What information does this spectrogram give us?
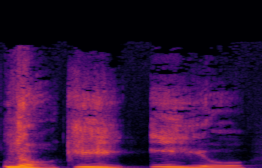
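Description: A man's voice: sits high, sing-song, very slow, warm tone, husky, pitched above the performer's own voice, full character voice. A man playing an evasive young Roman grandson who stammers and protests in a stage monologue. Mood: indignant denial. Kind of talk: theatrical monologue acting.

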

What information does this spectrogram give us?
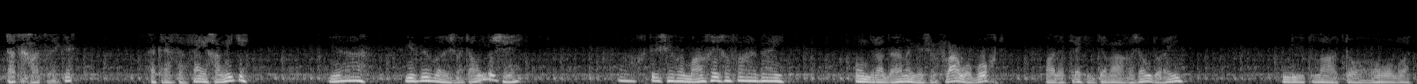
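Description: Man acting, reckless truck driver, radio play, narrow muffled band, clearly noisy. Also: mid-range voice, lively intonation, normal speed, long pauses, close to an everyday voice. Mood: cocky, carefree. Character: reckless younger truck driver talking to himself, turning panicked.

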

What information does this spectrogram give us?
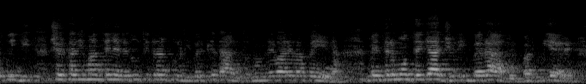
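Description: A man performing a dramatic theatrical monologue, emphatic and deliberate, repeating words and leaving heavy pauses. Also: high voice. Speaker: solo stage storyteller. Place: echoey performance space, far from the mic. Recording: echoey, noisy, distant stage recording.

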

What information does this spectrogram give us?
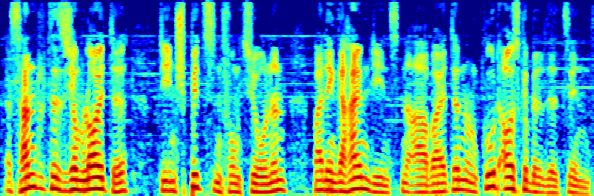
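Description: A man narrating a scripted text, reading it aloud in a measured, report-like way. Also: mid-range voice, darkish tone. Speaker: narrator reading a translated interview.

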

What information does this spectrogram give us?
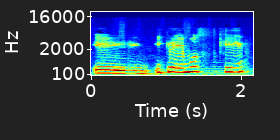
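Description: Dull-sounding woman interview guest, highish voice. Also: lively intonation, very slow, darkish tone. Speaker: communications center representative, interview guest. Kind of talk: explanatory radio interview. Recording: dull, lo-fi radio audio.

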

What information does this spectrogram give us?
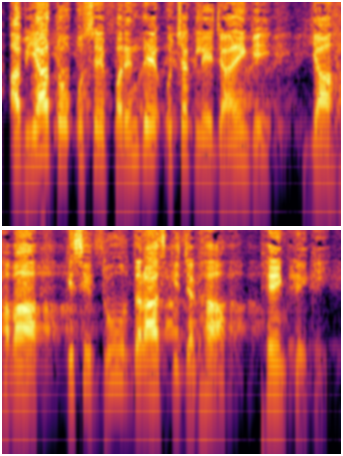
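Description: A man with a fairly high voice reads scripture translation aloud. His delivery is formal and measured, in the declamatory manner of a radio presenter. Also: lively intonation, fairly bright tone. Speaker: translation reader, radio host. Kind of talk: scripted religious narration. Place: studio.

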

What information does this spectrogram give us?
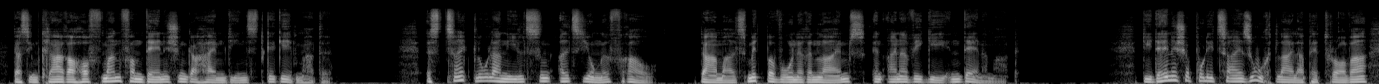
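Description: Guy narrator, mid pitch, measured factual story recap for a radio thriller, dry studio. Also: a little mellow, no echo. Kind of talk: scripted recap narration for a radio crime drama.

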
